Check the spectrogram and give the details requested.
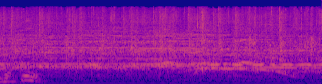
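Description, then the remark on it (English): An audience applauds a band, a steady, dense wash of clapping that holds at an even level for a few seconds, with faint crowd voices mixed in. “Together and give the band a tremendous round of applause.”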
